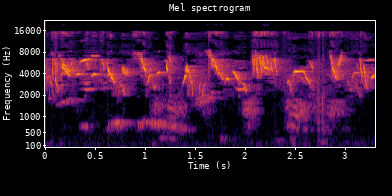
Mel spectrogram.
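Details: Bird singing as bait to prompt song and to lure females: lively, fast, high-pitched warble of slurred chirps and trills in rapid succession, pulsing in loudness throughout.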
